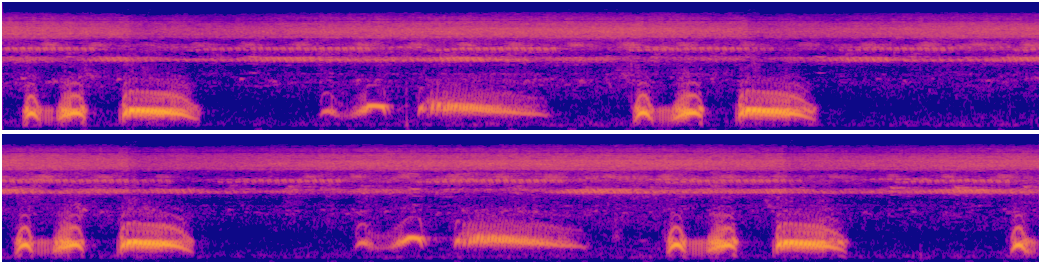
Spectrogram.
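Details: Caged spotted dove used as a decoy to lure wild doves: repeated three-note cooing phrases, two short notes then a longer rolling coo, every two to three seconds, with softer slurred coos between and a steady high-pitched drone behind.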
